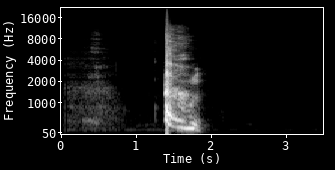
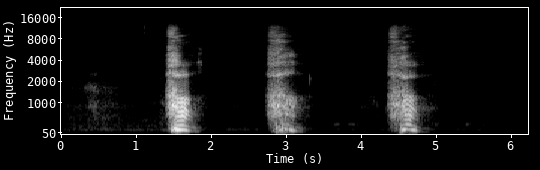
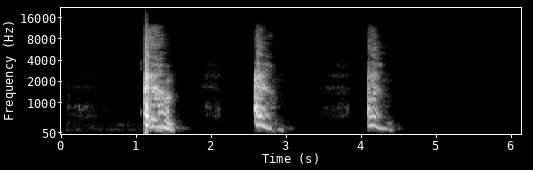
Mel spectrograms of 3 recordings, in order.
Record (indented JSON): {
  "cough_length": "3.5 s",
  "cough_amplitude": 32768,
  "cough_signal_mean_std_ratio": 0.24,
  "exhalation_length": "6.2 s",
  "exhalation_amplitude": 31692,
  "exhalation_signal_mean_std_ratio": 0.25,
  "three_cough_length": "6.1 s",
  "three_cough_amplitude": 32768,
  "three_cough_signal_mean_std_ratio": 0.21,
  "survey_phase": "beta (2021-08-13 to 2022-03-07)",
  "age": "65+",
  "gender": "Male",
  "wearing_mask": "No",
  "symptom_none": true,
  "smoker_status": "Ex-smoker",
  "respiratory_condition_asthma": false,
  "respiratory_condition_other": false,
  "recruitment_source": "REACT",
  "submission_delay": "1 day",
  "covid_test_result": "Negative",
  "covid_test_method": "RT-qPCR"
}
